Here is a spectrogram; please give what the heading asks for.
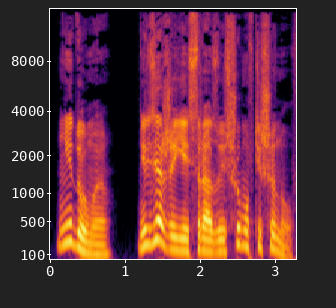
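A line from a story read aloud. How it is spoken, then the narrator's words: Snort. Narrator (Russian): фыркнула Лерма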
